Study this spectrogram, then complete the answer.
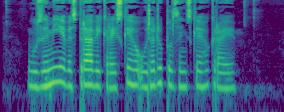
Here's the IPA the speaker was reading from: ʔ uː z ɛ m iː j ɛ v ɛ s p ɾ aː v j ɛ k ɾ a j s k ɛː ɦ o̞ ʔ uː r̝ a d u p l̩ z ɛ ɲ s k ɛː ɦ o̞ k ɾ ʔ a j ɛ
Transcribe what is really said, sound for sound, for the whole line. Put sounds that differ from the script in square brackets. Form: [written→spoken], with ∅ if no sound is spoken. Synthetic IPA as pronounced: ʔ uː z ɛ m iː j ɛ v ɛ s p ɾ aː v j ɛ k ɾ a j s k ɛː ɦ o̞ ʔ uː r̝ a d u p l̩ z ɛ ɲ s k ɛː ɦ o̞ k ɾ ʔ a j ɛ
